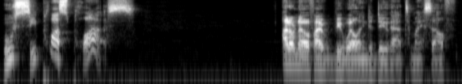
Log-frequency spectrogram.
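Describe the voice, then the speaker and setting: A creaky-voiced livestreamer chatting casually and thinking aloud while coding, rambling, muttering and a little self-deprecating. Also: medium pitch, very animated, unhurried, a bit bright, soft background music. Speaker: livestreamer making a game.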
